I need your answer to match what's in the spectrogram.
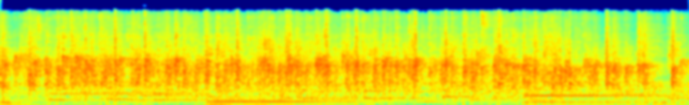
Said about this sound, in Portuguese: E eu queria uma salva de palmas para ele, porque isso é um princípio da honra.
